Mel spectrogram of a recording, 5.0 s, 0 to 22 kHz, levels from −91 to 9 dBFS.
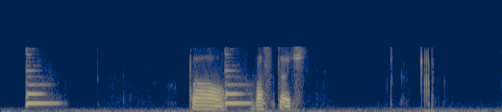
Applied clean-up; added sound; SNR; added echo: neural diffusion model UNIVERSE++.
